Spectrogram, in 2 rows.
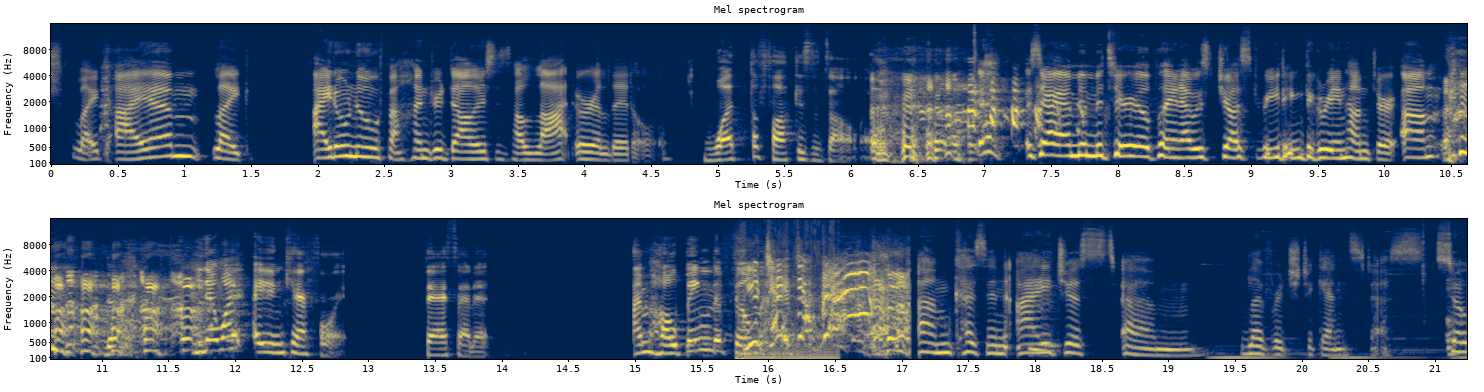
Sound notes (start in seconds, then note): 6.1 laughter; 16.5 Fae screams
